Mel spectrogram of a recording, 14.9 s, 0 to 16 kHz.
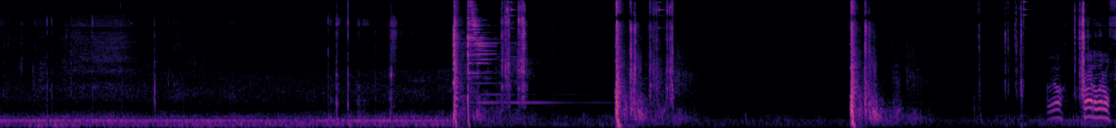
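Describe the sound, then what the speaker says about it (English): A Marlin 336 lever-action rifle fires three sharp, loud shots spaced a few seconds apart, the last two quicker, each followed by brief rattling, over a low steady hum. "I'm gonna put 3 more rounds through here just to close out the video."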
